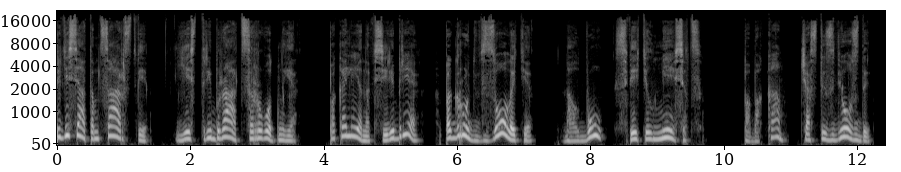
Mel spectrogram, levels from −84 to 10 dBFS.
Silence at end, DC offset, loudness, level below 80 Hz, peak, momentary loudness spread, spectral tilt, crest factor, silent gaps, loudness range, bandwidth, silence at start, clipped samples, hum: 0.25 s; under 0.1%; -21 LUFS; -58 dBFS; -4 dBFS; 13 LU; -5.5 dB/octave; 18 dB; 1.46-1.54 s, 3.67-4.02 s, 5.50-5.66 s, 7.19-7.44 s, 8.25-8.31 s, 9.76-10.24 s, 10.98-11.09 s; 3 LU; 20 kHz; 0 s; under 0.1%; none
